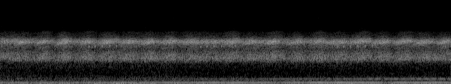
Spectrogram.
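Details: Many frogs calling vigorously at midnight from rice fields in Nagaoka, Niigata, Japan, captured on a Zoom H4n; an unbroken wall of croaks forms a steady high drone, over a low steady hum.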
